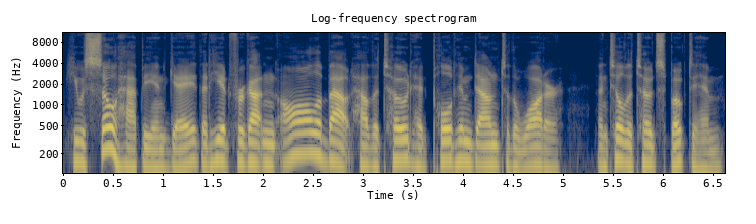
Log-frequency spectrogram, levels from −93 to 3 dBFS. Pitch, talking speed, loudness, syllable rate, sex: 135 Hz, 255 wpm, -19 LUFS, 5.8 syllables/s, male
